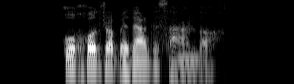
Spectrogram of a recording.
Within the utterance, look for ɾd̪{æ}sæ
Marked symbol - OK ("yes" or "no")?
no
